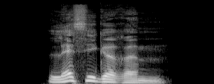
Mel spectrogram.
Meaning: strong dative masculine/neuter singular comparative degree of lässig
- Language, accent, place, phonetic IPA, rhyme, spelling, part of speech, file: German, Germany, Berlin, [ˈlɛsɪɡəʁəm], -ɛsɪɡəʁəm, lässigerem, adjective, De-lässigerem.ogg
